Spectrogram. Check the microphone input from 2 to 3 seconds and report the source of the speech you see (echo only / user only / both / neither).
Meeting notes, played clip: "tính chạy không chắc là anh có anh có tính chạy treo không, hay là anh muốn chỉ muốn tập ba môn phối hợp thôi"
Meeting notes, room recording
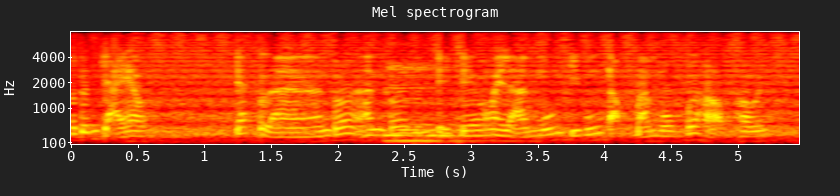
both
